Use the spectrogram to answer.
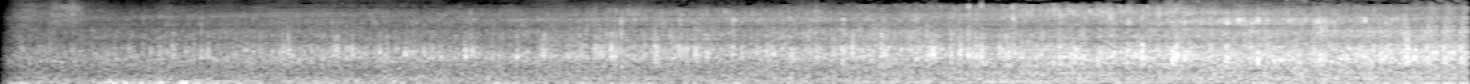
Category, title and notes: Sound effects > Vehicles
Car driving by. Recorded with a phone on a cold, cloudy day.
car, tire, road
